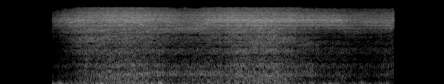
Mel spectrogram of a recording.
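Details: Snake hissing: one steady, breathy, high-pitched hiss lasting about three and a half seconds, swelling slightly in the middle, with no other sounds.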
